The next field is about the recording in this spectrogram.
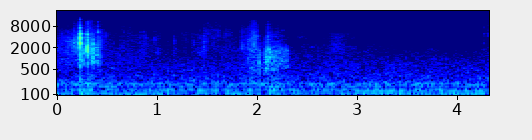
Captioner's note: paper rustling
